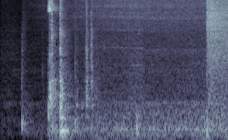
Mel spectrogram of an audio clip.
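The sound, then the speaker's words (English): A door into a laundry with boiling baths for linen is pushed open, giving a few knocks and thumps, then a loud, steady hiss. “Pray, push open that door.”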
